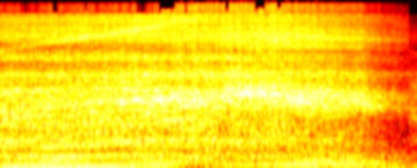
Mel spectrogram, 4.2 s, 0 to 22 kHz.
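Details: NAWMA FOGO 3520 diesel: a heavy roar with a rapid chuffing pulse of about four per second, suggesting a large exhaust leak (not confirmed), so the exhaust is loud.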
